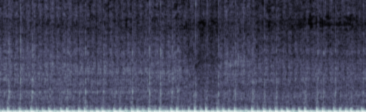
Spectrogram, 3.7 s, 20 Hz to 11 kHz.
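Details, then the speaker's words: Modified Megapro Primus (mini-cc build, stroke 66, piston 63, standard exhaust) at idle: lumpy, uneven thumping about three beats a second that won't settle; carburetor mixture set slightly too rich, causing unstable idle. "Jadi, mesinnya tidak bisa diam saja, teman-teman. Penyetelan karburator agak terlalu kaya."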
